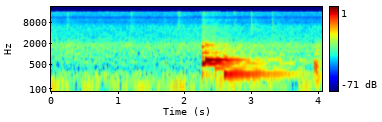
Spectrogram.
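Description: Electronic notification chime: a few pitched notes struck in quick succession about two seconds in, ringing and fading away over nearly two seconds. A low steady hum of room noise lies under it.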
